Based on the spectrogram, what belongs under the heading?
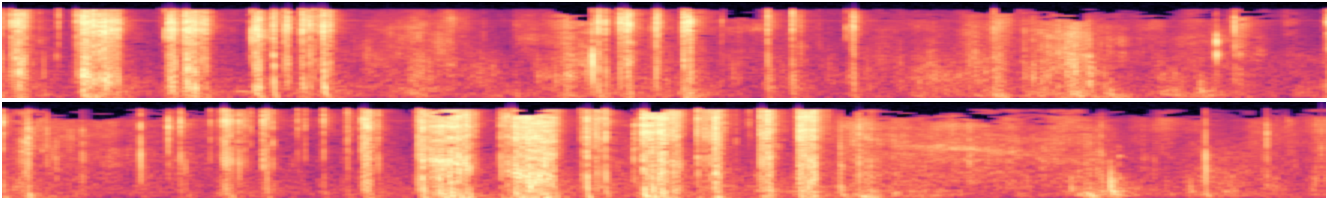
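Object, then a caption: Nylon hook-and-loop tape roll. Long nails pull and peel a red nylon hook-and-loop tape roll and its unrolled strip. It makes a quick, uneven series of short, bright rasping rips with almost no low end, each burst cut off sharply between pulls.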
